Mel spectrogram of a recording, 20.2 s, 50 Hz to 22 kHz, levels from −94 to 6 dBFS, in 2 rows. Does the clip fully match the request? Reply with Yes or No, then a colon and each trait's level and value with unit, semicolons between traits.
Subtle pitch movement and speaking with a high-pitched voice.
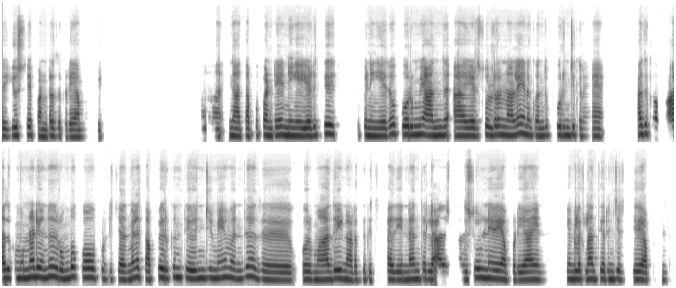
Yes: narrow, 2.2 semitones; high, 195 Hz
